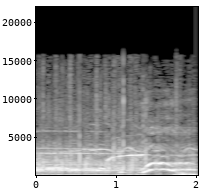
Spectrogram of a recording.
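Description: Concert crowd cheering and clapping, with several people whooping and one long high whistle. A steady low hum runs underneath.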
